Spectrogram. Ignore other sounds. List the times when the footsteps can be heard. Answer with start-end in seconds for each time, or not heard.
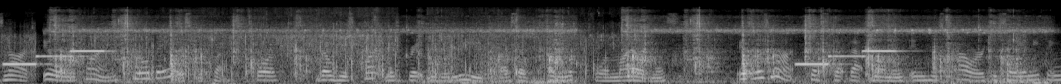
0.4-10.5.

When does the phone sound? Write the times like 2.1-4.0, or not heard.
0.0-1.0, 7.9-8.8.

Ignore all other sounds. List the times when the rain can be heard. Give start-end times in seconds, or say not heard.
0.0-6.4.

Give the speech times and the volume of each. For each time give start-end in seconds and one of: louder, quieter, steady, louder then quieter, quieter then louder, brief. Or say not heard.
0.0-10.5 steady.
